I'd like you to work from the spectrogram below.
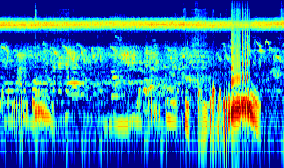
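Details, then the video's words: A pet hunting pigeon in Chowgacha, Jessore, Bangladesh, hand-raised from a young chick, gives low, throaty coos and rolling grunts that swell to a loud burst near the end, with a man's voice speaking between them. "শিকারি কবুতরের রহস্যময় ডাক!"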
